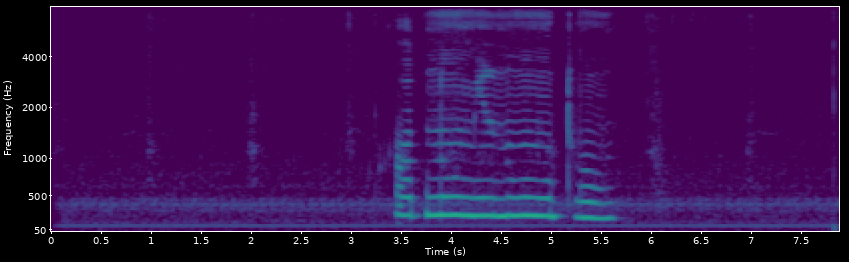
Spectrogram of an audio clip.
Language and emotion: Russian, sad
